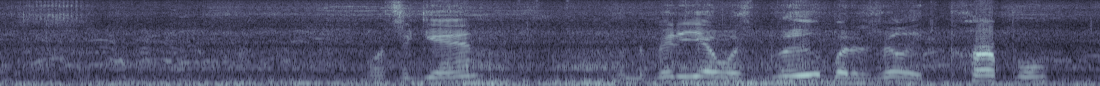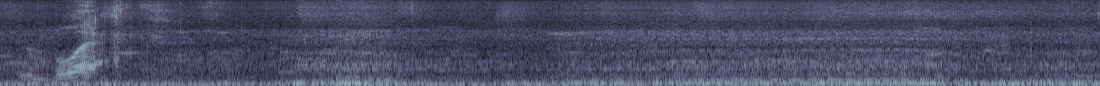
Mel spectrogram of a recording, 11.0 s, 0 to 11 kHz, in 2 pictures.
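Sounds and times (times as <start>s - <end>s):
car engine running low: 0.0s - 11.0s.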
